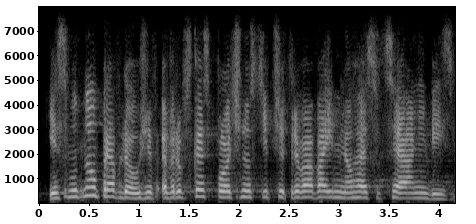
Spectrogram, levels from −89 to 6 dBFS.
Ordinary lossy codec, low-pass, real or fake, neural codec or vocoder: Opus, 16 kbps; 7.2 kHz; real; none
